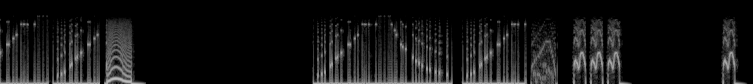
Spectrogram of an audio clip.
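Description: Electronic game bleeps and chirps play in quick bursts.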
